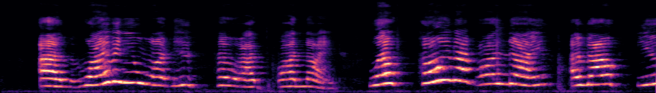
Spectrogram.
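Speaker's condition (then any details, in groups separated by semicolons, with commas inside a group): Cerebral palsy, spastic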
